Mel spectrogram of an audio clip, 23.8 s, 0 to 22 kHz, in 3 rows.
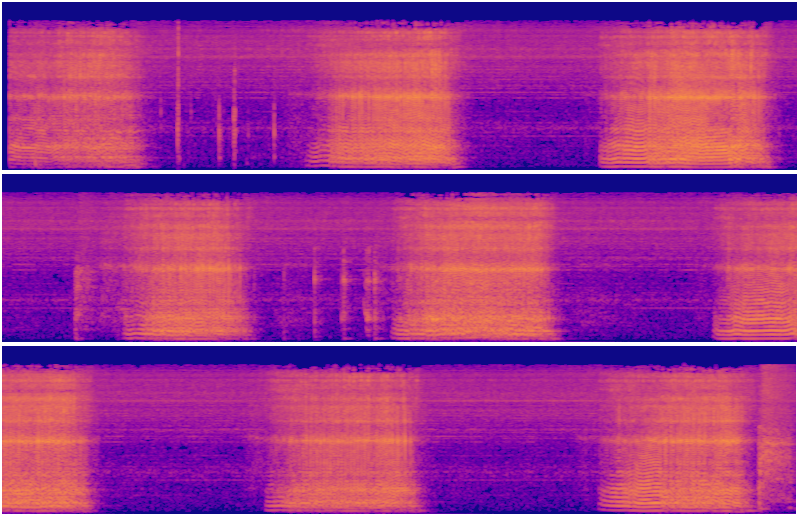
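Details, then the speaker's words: Loud, regular snoring from a sleeping adult, about 19 snores a minute with quiet pauses between, heard as far as the bathroom at 5 a.m. and keeping someone awake: snoring. "ese cabrón no me deja dormir ronquidos se escuchan hasta el baño no"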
